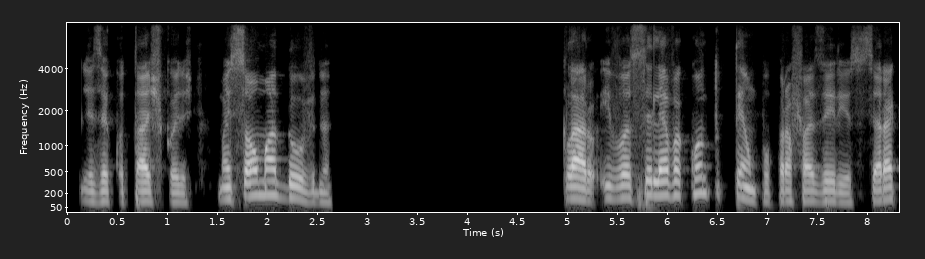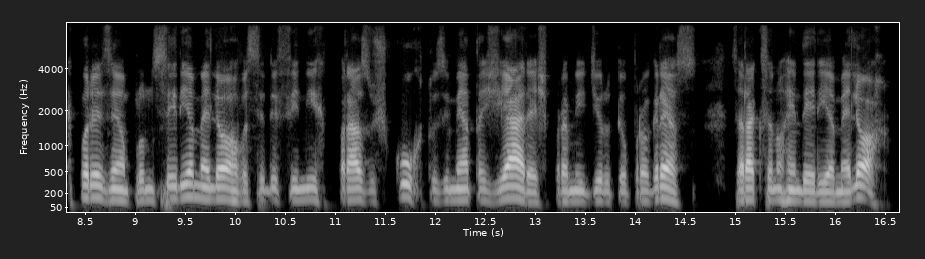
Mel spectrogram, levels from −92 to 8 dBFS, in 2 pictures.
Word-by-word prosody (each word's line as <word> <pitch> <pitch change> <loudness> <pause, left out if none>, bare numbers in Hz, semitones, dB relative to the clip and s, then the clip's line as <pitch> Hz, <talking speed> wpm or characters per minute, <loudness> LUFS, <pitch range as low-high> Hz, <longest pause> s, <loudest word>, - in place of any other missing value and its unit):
Executar 115 0 +1
as 115 - -4
coisas. 105 -1 -6 0.2
Mas, 135 0 -2
só 170 +1 +5
uma 180 0 +4
dúvida. 120 - -2 2.3
Claro, 140 -4 +7
e 150 - -4
você 150 +5 0
leva 175 0 +5
quanto 200 +3 -4
tempo 235 - -2
para 120 - -1
fazer 115 0 -2
isso? 100 -1 -9
Será 135 +3 +2
que, - - -18
por 155 0 0
exemplo, 125 -4 -1
não 125 - -5
seria 145 +6 -2
melhor 135 -3 +3
você 115 +3 -11
definir 130 0 -7
prazos 130 -3 -1
curtos 315 - -5
e 125 - -8
metas 125 -2 -4
diárias, 130 -3 +4
para 115 - -6
medir 115 +1 -6
o 115 - -12
teu 110 - -10
progresso? 125 -2 -1 0.4
Será 130 -1 +3
que - - -22
você 130 - -5
não 130 - -4
renderia 115 -2 -2
melhor? 110 +1 +2
125 Hz, 150 wpm, -23 LUFS, 115-145 Hz, 2.3 s, Claro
